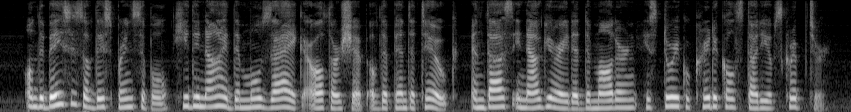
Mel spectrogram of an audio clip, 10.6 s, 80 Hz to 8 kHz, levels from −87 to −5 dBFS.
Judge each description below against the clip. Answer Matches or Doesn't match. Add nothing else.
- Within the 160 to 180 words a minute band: Doesn't match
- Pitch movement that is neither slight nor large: Matches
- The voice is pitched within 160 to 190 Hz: Doesn't match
